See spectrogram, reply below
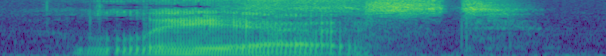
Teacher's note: I think of it as a falling diphthong, really. Last. So the I starting place is the more important place rather than the a where it ends up.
